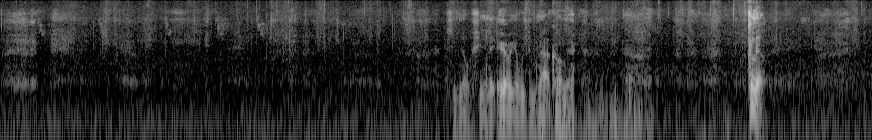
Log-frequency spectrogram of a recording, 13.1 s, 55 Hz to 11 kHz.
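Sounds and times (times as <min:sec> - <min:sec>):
faint footsteps through grass: 0:00.0 - 0:13.0.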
